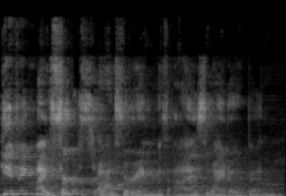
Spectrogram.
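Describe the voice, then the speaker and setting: A woman with fairly high pitch speaks loudly at a fairly slow pace, her pitch swinging very widely. Audible room echo and noticeable background noise fill the recording. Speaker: yoga teacher and storytelling speaker. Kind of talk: storytelling speech read aloud to a live audience. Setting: stage with audience.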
